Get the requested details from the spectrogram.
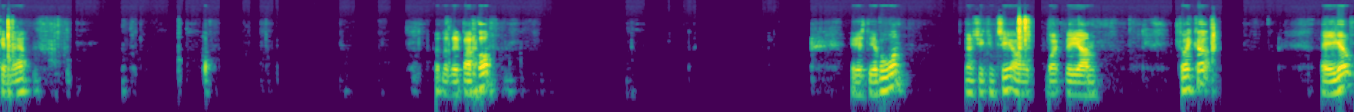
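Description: A young man speaks calmly, close by, in short bursts.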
